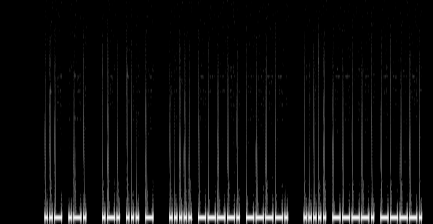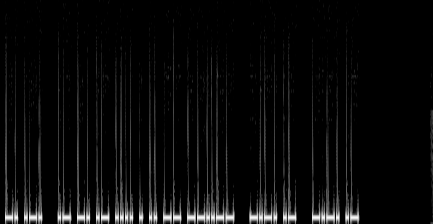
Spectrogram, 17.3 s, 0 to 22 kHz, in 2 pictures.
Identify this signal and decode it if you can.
Morse code, heard as a keyed tone, about 25 wpm, 700 Hz. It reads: UR RST 599 599 NR ANAHEIM, CA CA
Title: Practice QSO - Exchange 1 - Beginning - 25wpm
